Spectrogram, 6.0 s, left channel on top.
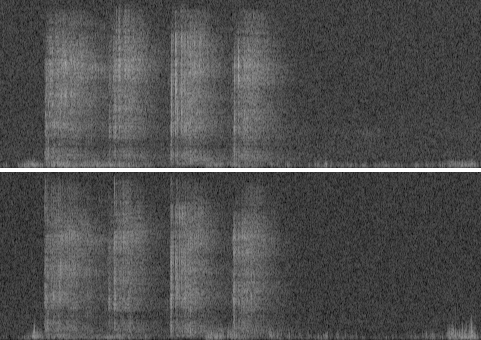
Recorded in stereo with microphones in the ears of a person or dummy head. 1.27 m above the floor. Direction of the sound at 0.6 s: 65° right (ahead or behind).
